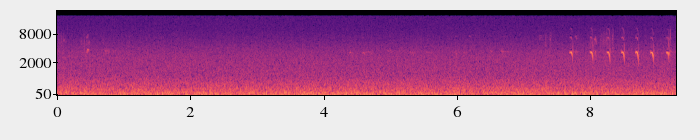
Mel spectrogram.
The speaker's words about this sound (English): There's a bird that's giving good song, and this bird's trying to push about 3 feet from the ground.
